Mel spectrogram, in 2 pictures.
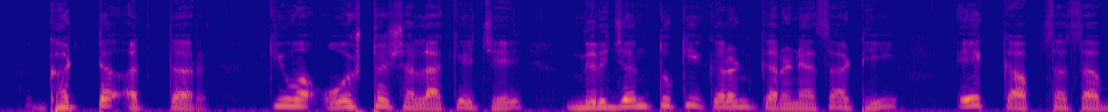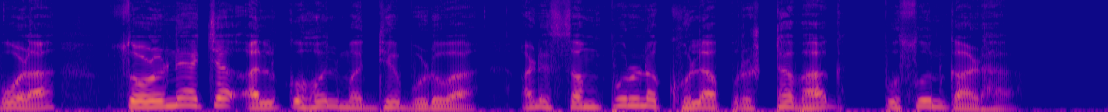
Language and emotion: Marathi, neutral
